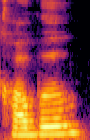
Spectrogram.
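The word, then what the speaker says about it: Cobo: lion brand i think it's called kobu um c-o-b-o-o i think is pronounced kobu and it is 50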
